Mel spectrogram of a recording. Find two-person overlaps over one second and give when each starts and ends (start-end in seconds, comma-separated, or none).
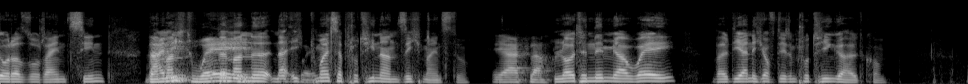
1.5-3.2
